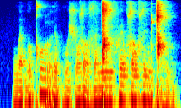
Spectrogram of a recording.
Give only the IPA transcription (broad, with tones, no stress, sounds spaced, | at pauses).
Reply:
w ɛ˨ b ɤ˦ kʷʰ i˦ w r e˨ kʷ e˨ ʃ o˨˦ z ɤ˨ z ɛ˦ ŋ͡ǀ i˦ w f e˦ w z ɤ˦ w z i˦˨ w ǀ ɤ˨ w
